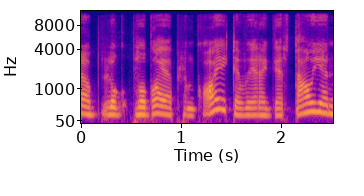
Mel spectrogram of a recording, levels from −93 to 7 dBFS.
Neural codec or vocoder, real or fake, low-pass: codec, 32 kHz, 1.9 kbps, SNAC; fake; 10.8 kHz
